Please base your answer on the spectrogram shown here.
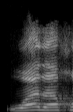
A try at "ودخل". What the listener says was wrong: ওয়া, ওয়া পড়ার সময় ঠোঁট আরো গোল করে শুরু করবেন, ওয়া, ودخل، ওয়া, ودخل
